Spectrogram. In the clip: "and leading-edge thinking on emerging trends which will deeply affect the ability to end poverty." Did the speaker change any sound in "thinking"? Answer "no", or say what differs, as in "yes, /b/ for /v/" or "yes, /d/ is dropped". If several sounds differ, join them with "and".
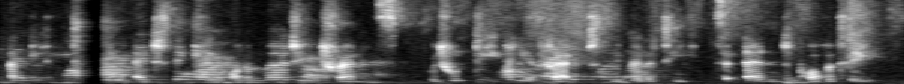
no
